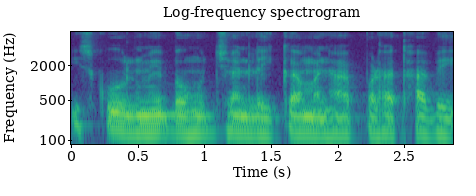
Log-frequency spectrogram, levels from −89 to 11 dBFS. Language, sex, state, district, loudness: Chhattisgarhi, male, Chhattisgarh, Rajnandgaon, -18 LUFS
